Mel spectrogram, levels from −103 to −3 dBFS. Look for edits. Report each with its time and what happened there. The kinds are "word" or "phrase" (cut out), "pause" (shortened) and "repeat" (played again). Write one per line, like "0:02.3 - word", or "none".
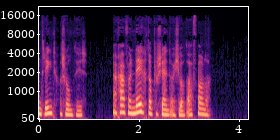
none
